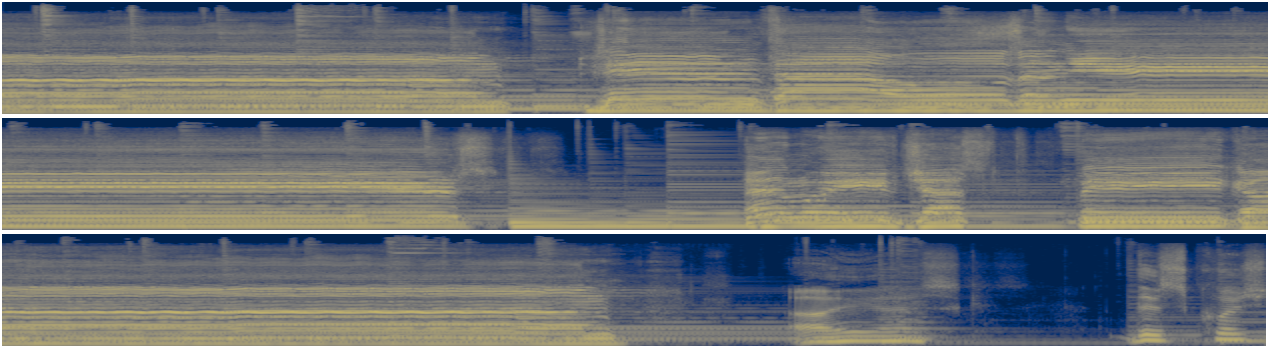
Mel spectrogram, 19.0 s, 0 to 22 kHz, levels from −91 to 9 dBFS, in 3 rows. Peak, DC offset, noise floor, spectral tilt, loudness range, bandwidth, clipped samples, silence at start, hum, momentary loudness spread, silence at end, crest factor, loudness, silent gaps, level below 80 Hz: -2 dBFS; under 0.1%; -51 dBFS; -4 dB/octave; 5 LU; over 20 kHz; under 0.1%; 0 s; none; 11 LU; 0 s; 14 dB; -15 LUFS; none; -32 dBFS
